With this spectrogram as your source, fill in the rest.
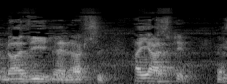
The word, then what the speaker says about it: Nazi: Nazi. I asked him. He said, in my country, Z is equal to TS.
